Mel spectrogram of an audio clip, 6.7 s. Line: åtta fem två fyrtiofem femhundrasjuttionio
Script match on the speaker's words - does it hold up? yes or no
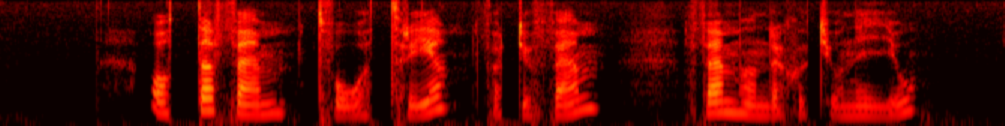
no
